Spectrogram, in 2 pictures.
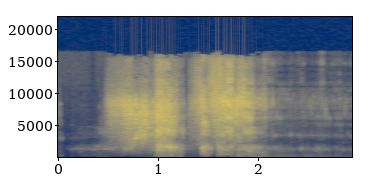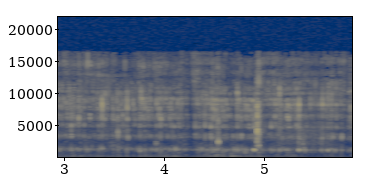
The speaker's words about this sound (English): There is grenadine, and then it has key limes in it, which is why, in part, why it's called the Ruby Key. So, ooh, and some seltzer. That's all cute. Right. Shall we slurp? Yes, let's slurp. Slurpity slurp slurp.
